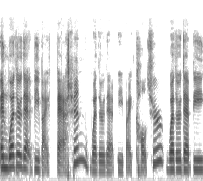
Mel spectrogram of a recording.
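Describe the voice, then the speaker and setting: A woman with a normal speaking voice and medium pitch talks at a fairly slow pace, the sound dry and close with no echo. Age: 40s. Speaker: podcast host and yoga instructor. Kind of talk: casual chat.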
